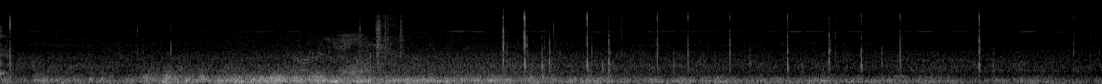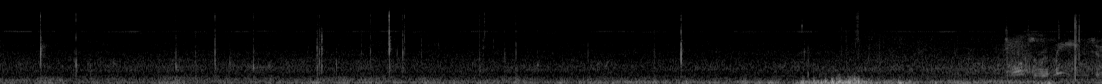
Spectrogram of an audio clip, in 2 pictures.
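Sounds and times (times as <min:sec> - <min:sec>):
low rumble of wind: 0:00.0 - 0:22.0
faint high whine: 0:02.4 - 0:05.0, 0:20.4 - 0:22.0.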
